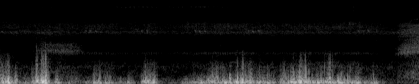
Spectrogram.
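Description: Irregular low rumbling of wind buffeting a phone microphone outdoors, with a few soft handling bumps as the phone is moved.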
